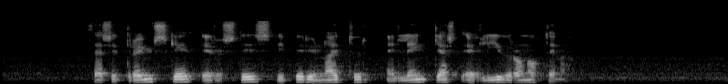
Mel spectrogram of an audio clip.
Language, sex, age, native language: Icelandic, male, 50-59, Icelandic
